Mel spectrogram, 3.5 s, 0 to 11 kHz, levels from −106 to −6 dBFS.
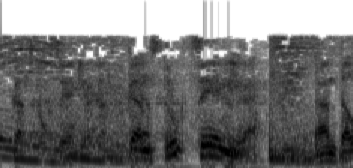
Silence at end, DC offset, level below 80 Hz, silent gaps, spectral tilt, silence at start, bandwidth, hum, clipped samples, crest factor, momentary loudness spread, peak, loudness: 0 s; under 0.1%; -38 dBFS; none; -9 dB/octave; 0 s; 6 kHz; none; under 0.1%; 12 dB; 6 LU; 0 dBFS; -12 LUFS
